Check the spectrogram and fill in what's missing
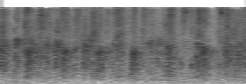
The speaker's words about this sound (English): Round of applause.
